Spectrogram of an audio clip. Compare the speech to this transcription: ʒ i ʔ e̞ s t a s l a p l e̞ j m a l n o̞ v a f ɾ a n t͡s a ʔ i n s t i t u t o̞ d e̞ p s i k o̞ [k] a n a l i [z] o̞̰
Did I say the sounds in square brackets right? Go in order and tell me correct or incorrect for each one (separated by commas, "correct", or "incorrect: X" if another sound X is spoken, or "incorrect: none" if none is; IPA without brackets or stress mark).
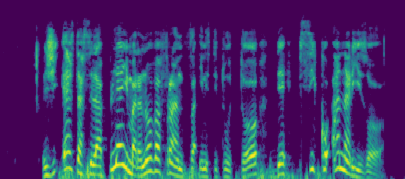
incorrect: ʔ, correct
